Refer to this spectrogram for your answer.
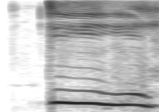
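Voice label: "ji1", Mandarin Chinese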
